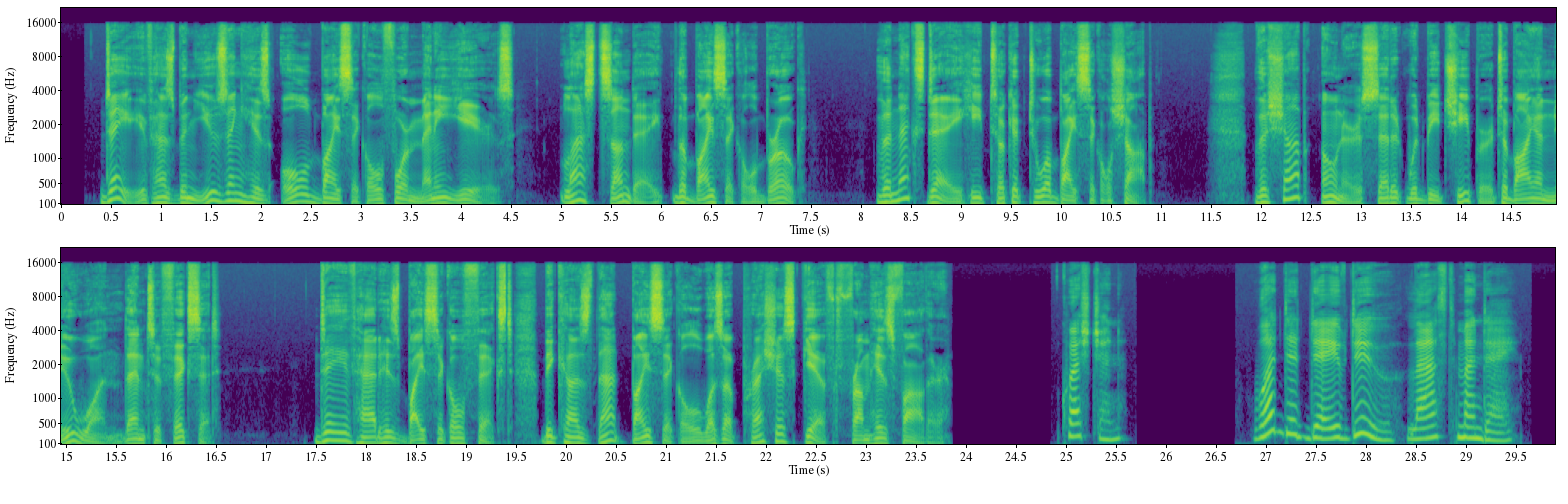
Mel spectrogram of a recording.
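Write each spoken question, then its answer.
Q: What did Dave do last Monday?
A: He took his bicycle to a bicycle shop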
